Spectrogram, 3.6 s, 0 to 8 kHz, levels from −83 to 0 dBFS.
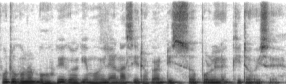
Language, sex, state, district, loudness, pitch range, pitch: Assamese, male, Assam, Sonitpur, -14 LUFS, 95-110 Hz, 100 Hz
